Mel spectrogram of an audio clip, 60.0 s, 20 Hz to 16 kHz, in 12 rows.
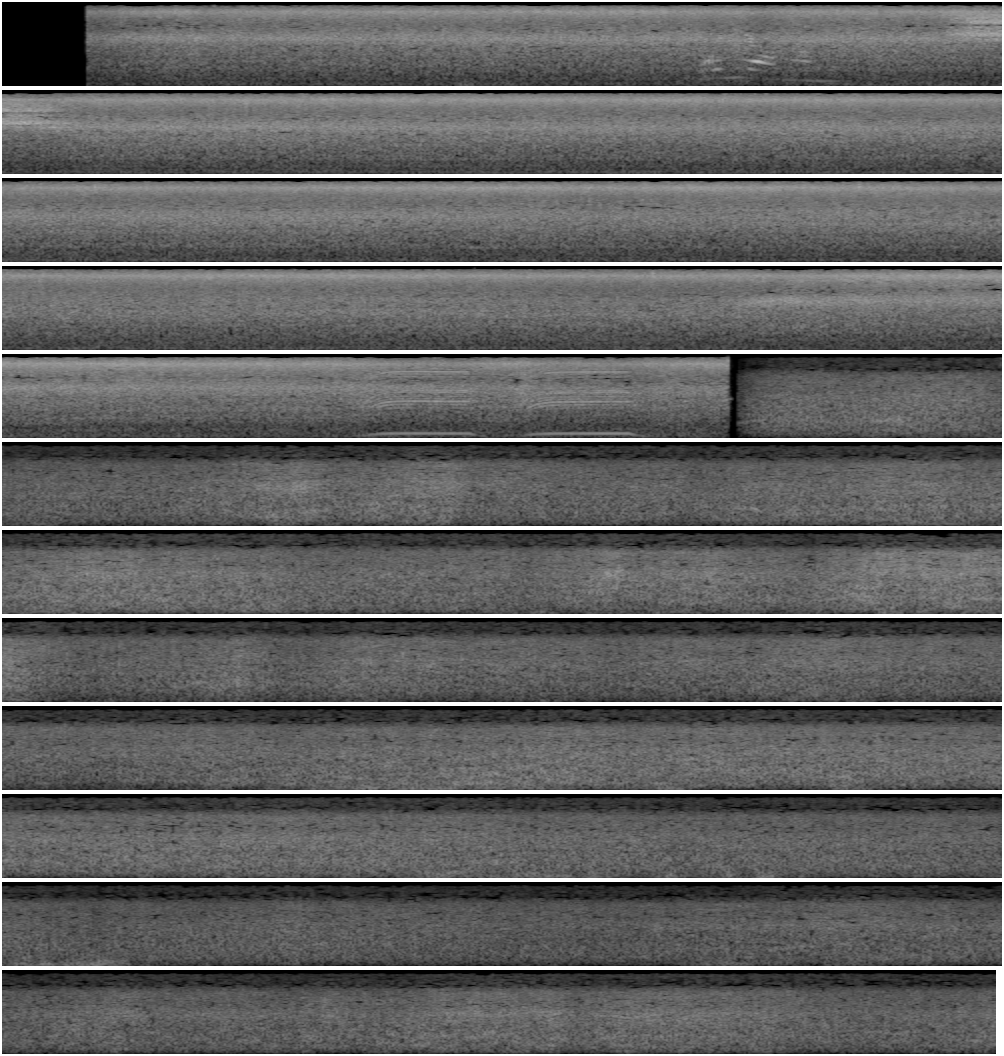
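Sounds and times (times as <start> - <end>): heavy rain: 0.4 - 26.1
short pitched beeps: 21.8 - 23.6
storm wind: 23.2 - 59.9.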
